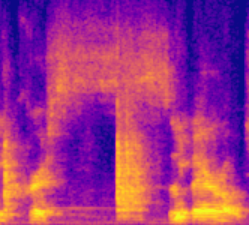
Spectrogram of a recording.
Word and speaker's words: chrysoberyl: and try and if there are any chrysoberyl gems. I was struggling with that pronouncing that mistake.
